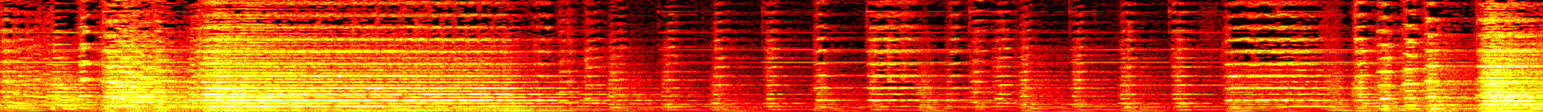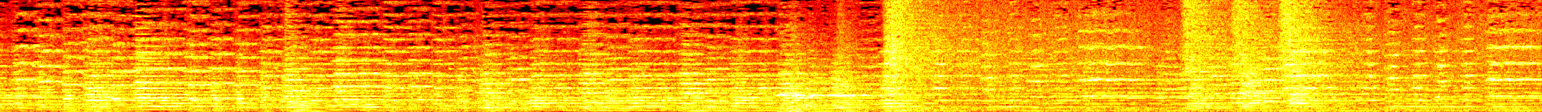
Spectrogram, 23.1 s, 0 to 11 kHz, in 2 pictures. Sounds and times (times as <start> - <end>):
Music: 0.0 - 23.1.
